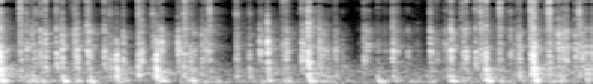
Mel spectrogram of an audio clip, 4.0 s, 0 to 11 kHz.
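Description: Fingertips of both hands type continuously on a SteelSeries Apex 7 TKL mechanical keyboard with Red switches, black plastic keycaps on a metal plate and a hollow RGB-backlit case, resting on a desk. The result is a rapid, uneven stream of short, sharp clacks with a midrange body and a bright top edge, each one dying away almost instantly.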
